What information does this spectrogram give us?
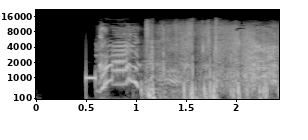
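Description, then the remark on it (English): A sudden sharp gunshot, fired by a police officer and recorded on a body camera, breaks the silence, immediately followed by a woman's high, wavering scream and loud, distorted commotion with further sharp cracks as she is shot again. “There's a shot. She screams, shoots her again.”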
